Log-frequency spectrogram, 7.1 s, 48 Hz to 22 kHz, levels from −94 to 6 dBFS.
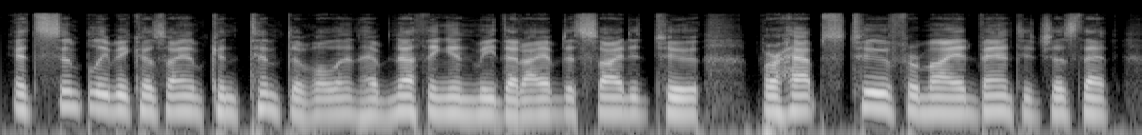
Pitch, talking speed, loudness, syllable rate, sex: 135 Hz, 195 wpm, -18 LUFS, 5.6 syllables/s, male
